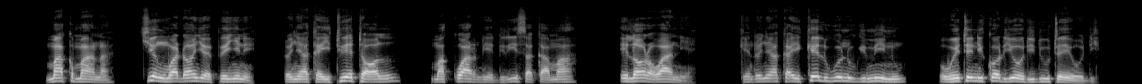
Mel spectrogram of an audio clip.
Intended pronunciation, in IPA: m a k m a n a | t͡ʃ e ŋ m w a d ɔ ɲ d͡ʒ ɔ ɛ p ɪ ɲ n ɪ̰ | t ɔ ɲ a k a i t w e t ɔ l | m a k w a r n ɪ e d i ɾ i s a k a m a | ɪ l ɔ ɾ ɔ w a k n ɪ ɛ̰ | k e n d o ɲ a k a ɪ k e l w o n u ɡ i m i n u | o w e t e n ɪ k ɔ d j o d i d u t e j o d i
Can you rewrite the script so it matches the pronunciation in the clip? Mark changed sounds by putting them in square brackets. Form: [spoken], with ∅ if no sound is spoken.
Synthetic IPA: m a k m a n a | t͡ʃ e ŋ m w a d ɔ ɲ d͡ʒ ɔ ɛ p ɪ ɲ n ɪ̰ | t ɔ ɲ a k a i t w e t ɔ l | m a k w a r n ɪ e d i ɾ i s a k a m a | ɪ l ɔ ɾ ɔ w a [∅] n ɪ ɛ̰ | k e n d o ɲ a k a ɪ k e l w o n u ɡ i m i n u | o w e t e n [i] k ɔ d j o d i d u t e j o d i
